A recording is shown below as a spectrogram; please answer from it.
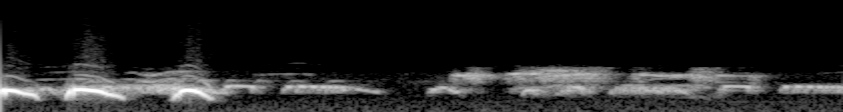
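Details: Spotted dove decoy calling to lure wild doves: three loud arched coos open, followed by softer, lower murmuring coos with a second, higher faint voice.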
